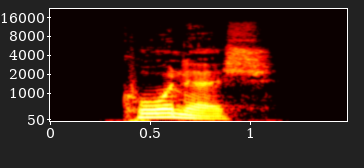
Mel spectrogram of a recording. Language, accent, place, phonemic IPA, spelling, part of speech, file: German, Germany, Berlin, /ˈkoːnɪʃ/, konisch, adjective, De-konisch.ogg
- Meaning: conical, conic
